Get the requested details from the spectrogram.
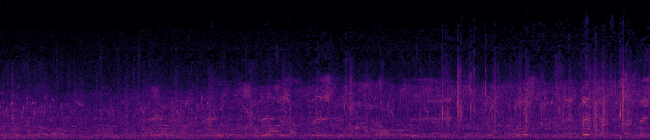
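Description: A crowd of men and women sing and chant together outdoors.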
